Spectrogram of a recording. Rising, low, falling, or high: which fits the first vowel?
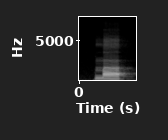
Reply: low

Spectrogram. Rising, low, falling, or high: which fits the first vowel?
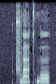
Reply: low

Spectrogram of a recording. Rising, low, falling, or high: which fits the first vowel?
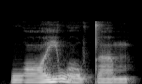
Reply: rising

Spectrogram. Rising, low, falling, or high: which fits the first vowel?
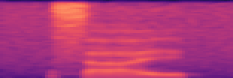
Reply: high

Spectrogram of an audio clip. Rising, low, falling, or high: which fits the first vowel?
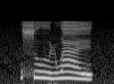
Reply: falling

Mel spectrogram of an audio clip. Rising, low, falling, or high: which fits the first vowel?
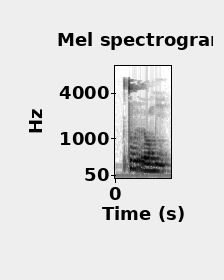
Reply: high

